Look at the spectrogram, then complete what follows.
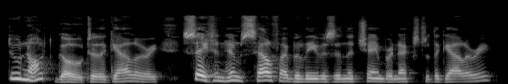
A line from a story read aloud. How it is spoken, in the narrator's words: cried Yaquez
